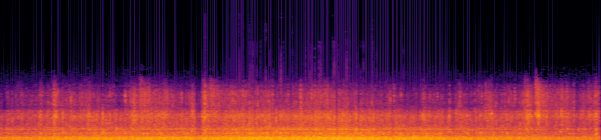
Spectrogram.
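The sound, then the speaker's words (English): A police launch's motor drones steadily and loudly throughout on San Francisco Bay, a constant throbbing engine roar with no breaks and no voices. “Oh, please, could you not make this boat go faster?”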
